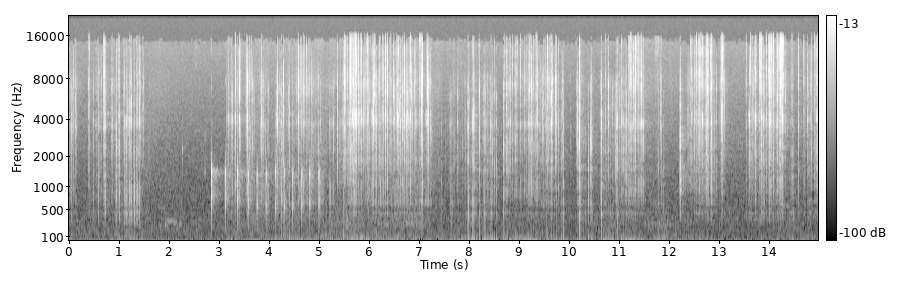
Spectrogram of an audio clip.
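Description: Long nails scratch and tap across the rhinestone-studded face of a small, hand-sized, rhinestone-covered metal flask case. The result is a quiet, bright, crackling texture of rapid clicks and scratchy bursts, with short pauses between passes.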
